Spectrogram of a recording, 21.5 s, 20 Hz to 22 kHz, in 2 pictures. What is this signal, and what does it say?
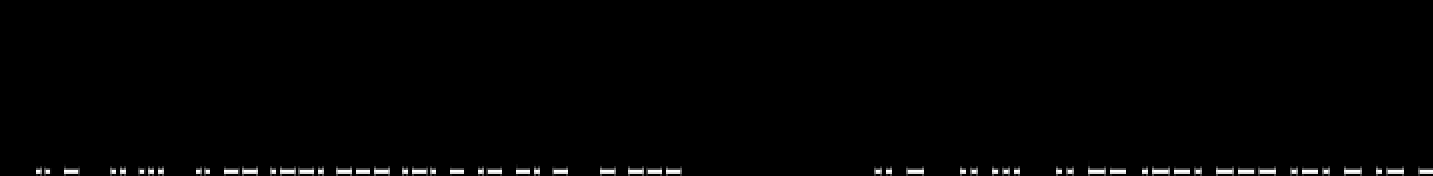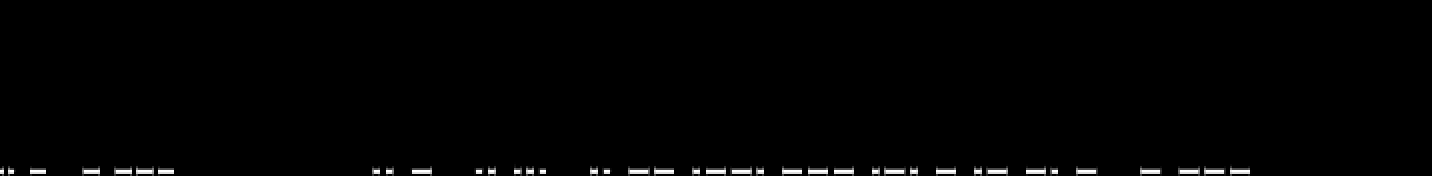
Morse code, heard as a keyed tone, about 32 wpm, 700 Hz. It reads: IT IS IMPORTANT TO IT IS IMPORTANT TO IT IS IMPORTANT TO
